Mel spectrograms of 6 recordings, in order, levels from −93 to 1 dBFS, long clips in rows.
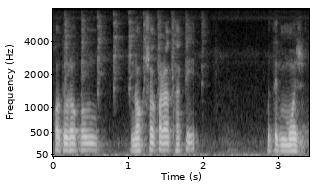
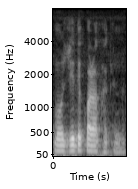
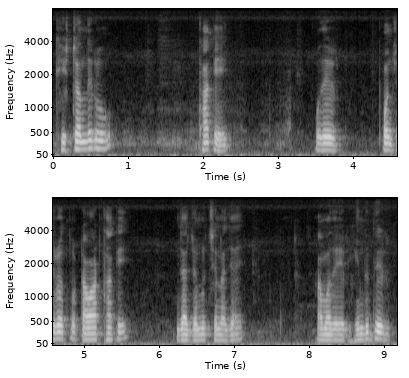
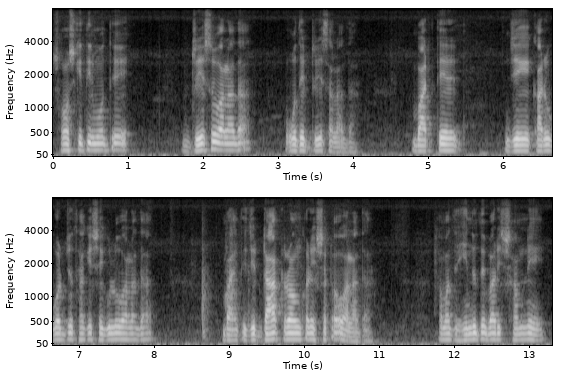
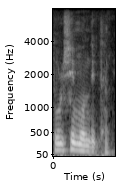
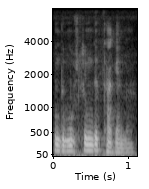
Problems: constant background noise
